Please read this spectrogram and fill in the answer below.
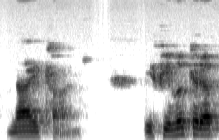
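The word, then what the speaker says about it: Naikan: that comes from Japanese Buddhism this is called Nikon Nikon if you look it up on Google you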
